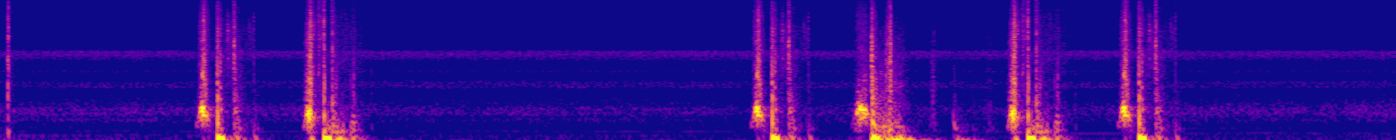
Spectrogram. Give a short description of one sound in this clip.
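Stone blocks thud heavily into place.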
